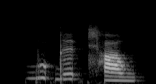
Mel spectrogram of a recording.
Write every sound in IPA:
b u˥˩ ʔ d e˦˥ ʔ t͡ɕʰ a˧ w

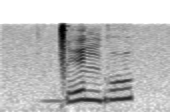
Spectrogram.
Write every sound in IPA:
ɡ͡ǀ e ŋ ɡ u

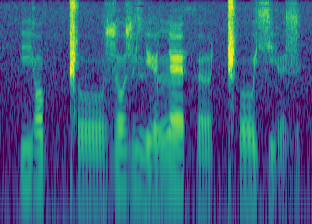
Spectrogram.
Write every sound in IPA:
j ɔ˦ kʷ ǁ oː˨ z o˦ z lʲ ɘ˧ l ɛ˦ θ əː˨ ǁʰ oː˧ sʲ j ɘ˨ z

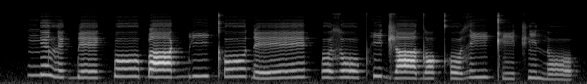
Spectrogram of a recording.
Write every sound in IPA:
ŋ ɪ˦ l ɪ˨ ɡ͡b eː˨ k͡p oː˦ ɓ aː˦ ɡ͡b iː˦ kʼ oː˦ ɗ eː˨˦ | ʊ˨ z oː˨ pʰ i˦ d͡ʒ aː˨ d ɔ˨ kʰ o˨ z iː˦ kʼ i˨ t͡ʃ ĩ˦ n o˨

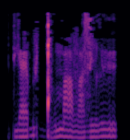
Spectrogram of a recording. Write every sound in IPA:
p j æ b y ɡ͡ǃ o m ɑː β ɑ z i l yː

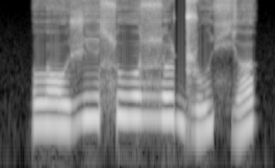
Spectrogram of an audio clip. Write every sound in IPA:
l ɔ˧ o̯ ʒ i˥ ɬ u˥ o̯ ɮ ɵ˥ ɖ͡ʐ u˩˥ ç ɐ˩˥

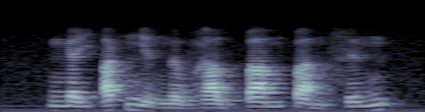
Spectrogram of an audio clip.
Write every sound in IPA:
ŋ ɛ˧ j ʔ a˦˥ k̚ ɲ ɨ˨˩ n ə˨˩˨ w ɣ a˨˩ w ɓ a˧ m ɓ a˨˩ n s ɨ˧˥ n

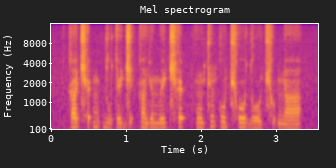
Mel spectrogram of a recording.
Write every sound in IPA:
k ä˦ t͡ɕʰ ɛ˦ ʔ m ʊ˦ ʔ d u˨ t e˦˨ ɪ̯ d͡ʑ ɛ˦ ʔ k ã˦˨ j e˦˨ m e˦ t͡ɕʰ ɛ˦ ʔ pʰ ũ˦ t͡ɕ ũ˦˨ k o˦ t͡ɕʰ o˦˨ ʊ̯ d o˨ ʊ̯ t͡ɕʰ ʊ˦ ʔ ɲ ã˦

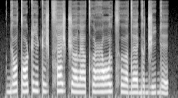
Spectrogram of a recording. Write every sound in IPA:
ɡʲ ɔ t ɔ ʈ iː ʈ i ʒ t͡sʰ æ ʒ t͡ʃ œ ɐ̯ l æ ɐ̯ t̪ʰ ɵ ʕ ɔː lʲ t͡sʰ ɵː ɐ̯ d ɛː ɡʲ ɔ d͡ʒ i ɡ e

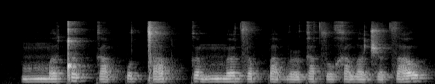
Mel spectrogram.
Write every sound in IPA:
mː ɐ ǃ œ kː a pː o d ǀ a b kː œ mː œ d͡z ɐ pː a b ə˞ ɡ a t͡s o x a w ɐ d͡ʒ œ t͡s a o̯

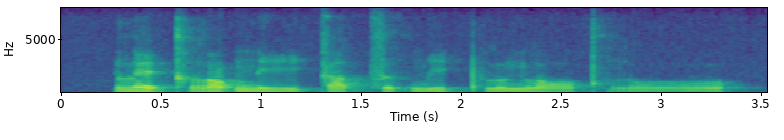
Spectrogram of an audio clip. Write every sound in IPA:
l e˥˩ ʔ kʰ r ɔ˥˩ ʔ n iː˧ k a˨˩ t̚ s ɯ˨˩ k̚ m iː˦˥ k̚ pʰ l u˦˥ n l ɔː˧ kʰ r oː˩˦

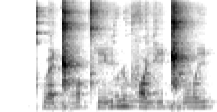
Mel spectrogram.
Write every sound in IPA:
kʷʰ ɛ ɡ͡ǁ ṳ lˠ t̪ʰ i j ṳ ɳ ṳ v ɔ j i ɡ͡ǁ ɯ ŋʷ i

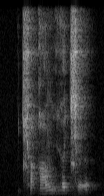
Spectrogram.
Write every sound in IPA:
t͡ɕʰ ʊ q ɒ v ḭ ɦ ə t͡ɕʰ ə̰

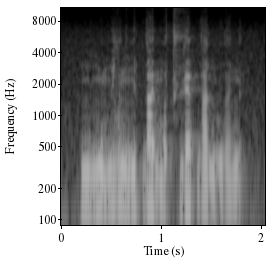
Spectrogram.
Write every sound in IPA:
m i˧˥ ŋ ṵ˨˩ m i˥ l ʊ˥˧ ŋ n̪ i˥˧ p w a˥˧ ɪ̯ m ɤ˥˩ t̪ʰ ɥ ɛ˥ p w a̰˨˩ n l w ə˧˥ n

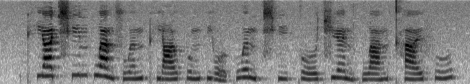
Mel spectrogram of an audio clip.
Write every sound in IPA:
pʰ j ä˥ t͡ɕʰ i˥ n p w a˥˩ n s w ə˧˥ n pʰ j ɑ˧˥ ʊ̯ p ʊ˧˥ ŋ p j o̰˨˩ ʊ̯ k w ə˥˩ n t͡ɕʰ i˧˥ k o˧˥ ʊ̯ t͡ɕ ɥ ɛ˥˩ n k w a˧˥ n kʰ a˧˥ ɪ̯ f u˧˥

